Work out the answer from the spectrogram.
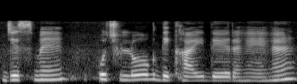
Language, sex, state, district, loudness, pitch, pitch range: Hindi, female, Haryana, Jhajjar, -16 LUFS, 205 Hz, 185-230 Hz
